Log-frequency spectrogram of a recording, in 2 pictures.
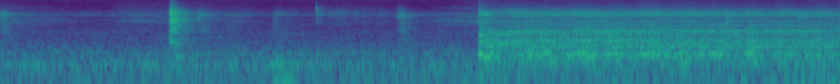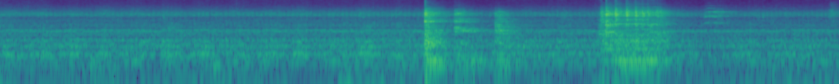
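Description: KitchenAid stand mixer switched on a little over two seconds in, its motor then running steadily. A few light clicks come before it starts, and two brief louder clatters sound over it near the end.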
